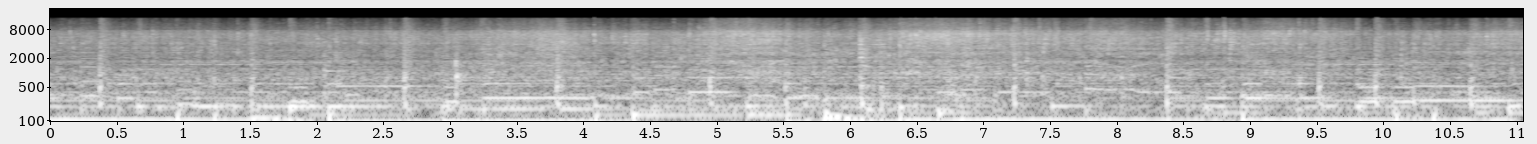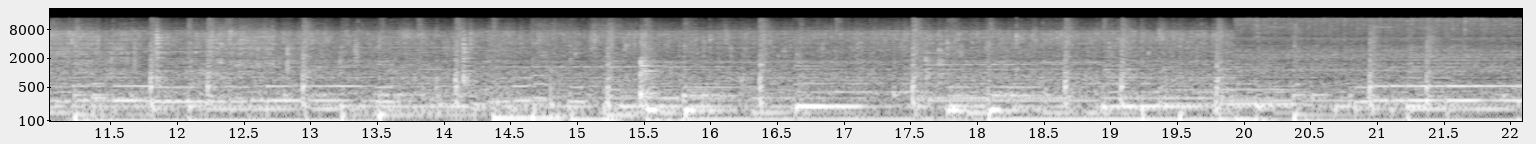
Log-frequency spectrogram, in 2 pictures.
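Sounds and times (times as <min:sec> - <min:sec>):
meat sizzling in a pot: 0:00.0 - 0:22.0
steady low hum: 0:00.0 - 0:22.0.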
